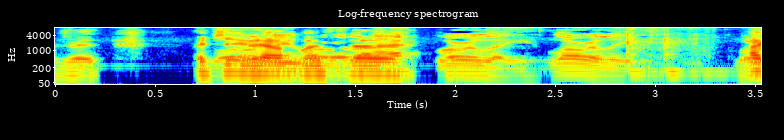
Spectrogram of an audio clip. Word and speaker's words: Laura Lee: Laura Lee. Laura Lee. I call it Laura Lee. I think it's really Laura Live, but I call it Laura Lee. She's she's learned she prefers pronounced Lori Lee.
